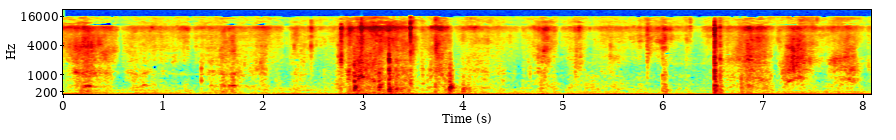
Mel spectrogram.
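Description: A clay mitt wet with car wash soap being rubbed back and forth over a truck's painted surface, making a faint, scratchy sound in uneven strokes. The scratchiness is the clay picking up grit and bonded contaminants from the paint; a clean surface goes quiet and smooth.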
